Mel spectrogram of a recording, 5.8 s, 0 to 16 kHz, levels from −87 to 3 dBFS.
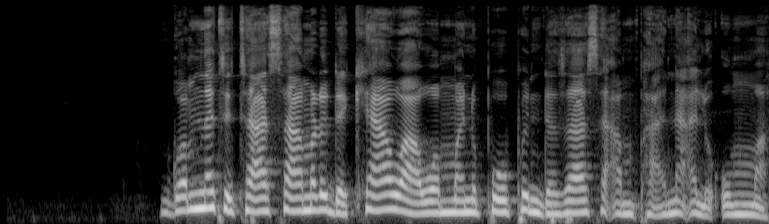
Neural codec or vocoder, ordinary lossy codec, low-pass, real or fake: none; none; 14.4 kHz; real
